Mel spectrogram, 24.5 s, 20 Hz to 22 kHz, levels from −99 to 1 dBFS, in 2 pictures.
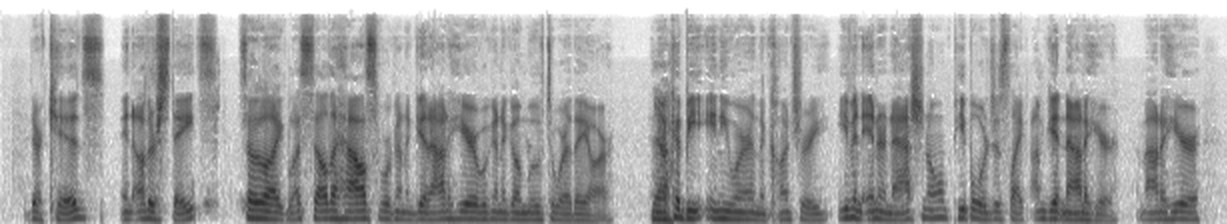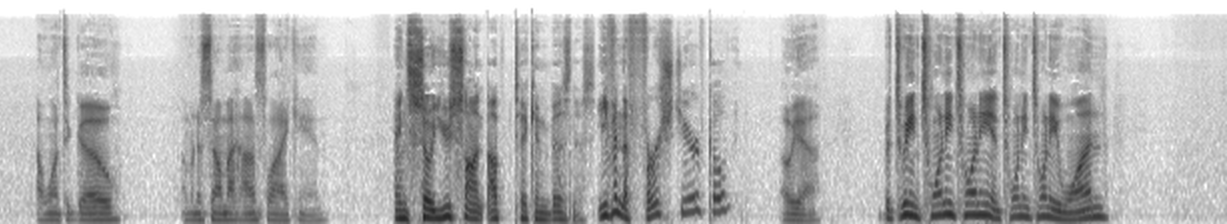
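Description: Faint delayed repeats of the speech surface three times near the start: at 0.11 to 0.28 s very low, about 35 dB under the speech; at 1.90 to 2.21 s more clearly, about 20 dB down; and at 2.39 to 2.45 s, about 25 dB down. Each trails the original by about 440 ms. This is echo leak, likely from a far end on loudspeaker whose echo canceller let part of the returned signal slip back.

Later the room sound briefly sinks and recovers: at 15.71 to 15.89 s by about 6 dB for roughly 150 ms, at 19.59 to 19.93 s by about 7 dB for around 300 ms, and at 23.48 to 23.53 s by about 6 dB for a mere 50 ms or so. This is background gated by the echo canceller, which pulled the microphone down while the loudspeaker was active and released it afterward.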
